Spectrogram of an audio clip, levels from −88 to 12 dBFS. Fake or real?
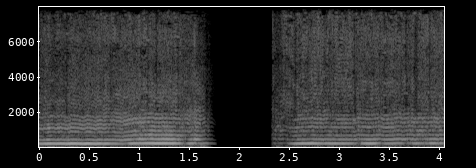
real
